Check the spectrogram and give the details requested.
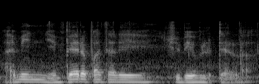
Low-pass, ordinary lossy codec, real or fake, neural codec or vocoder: none; none; real; none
